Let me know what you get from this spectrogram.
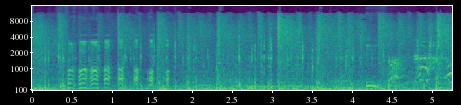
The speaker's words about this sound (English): Let's take you into a tunnel under Gaza. Okay. It's a doggy chasing down a terrorist with the IDF. All right. This is fun. He's got a camera on his back.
